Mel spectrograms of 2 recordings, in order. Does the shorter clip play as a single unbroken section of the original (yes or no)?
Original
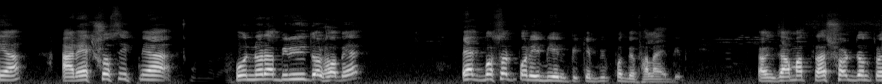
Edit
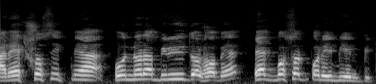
no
